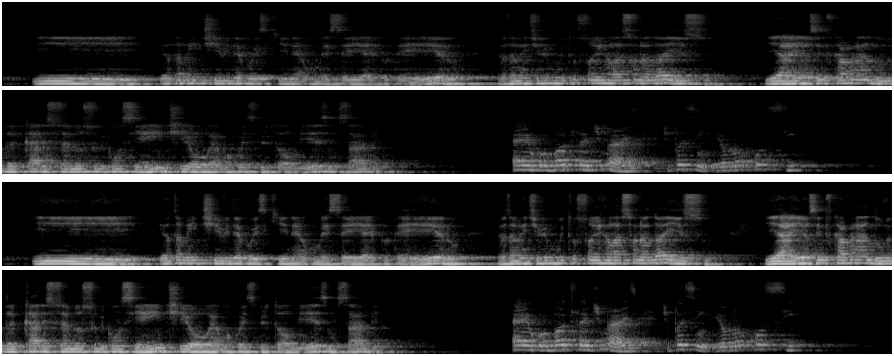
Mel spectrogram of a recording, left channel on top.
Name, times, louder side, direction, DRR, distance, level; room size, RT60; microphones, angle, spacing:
voice 1, 0.3-7.2 7.6-12.7, right 4 dB, 60° right, 5 dB, 0.4 m, -25 dB
voice 2, 14.0-16.8, right 1 dB, 30° right, 4 dB, 0.7 m, -32 dB
8.9 x 3.1 x 4.2 m, 1.3 s
head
